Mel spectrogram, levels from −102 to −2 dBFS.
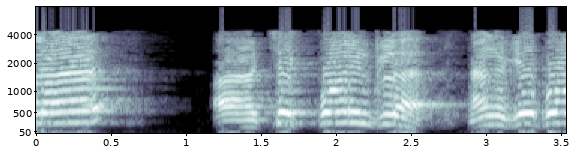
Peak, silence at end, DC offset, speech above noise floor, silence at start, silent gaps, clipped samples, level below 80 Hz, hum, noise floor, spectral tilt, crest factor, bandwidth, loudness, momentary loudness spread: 0 dBFS; 0 s; under 0.1%; 42 dB; 0 s; none; 1%; -46 dBFS; none; -51 dBFS; -4.5 dB/octave; 10 dB; 8 kHz; -9 LUFS; 7 LU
